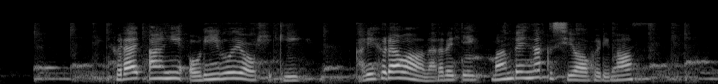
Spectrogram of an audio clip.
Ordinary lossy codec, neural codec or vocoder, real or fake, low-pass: AAC, 48 kbps; codec, 16 kHz, 2 kbps, FreqCodec, larger model; fake; 7.2 kHz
